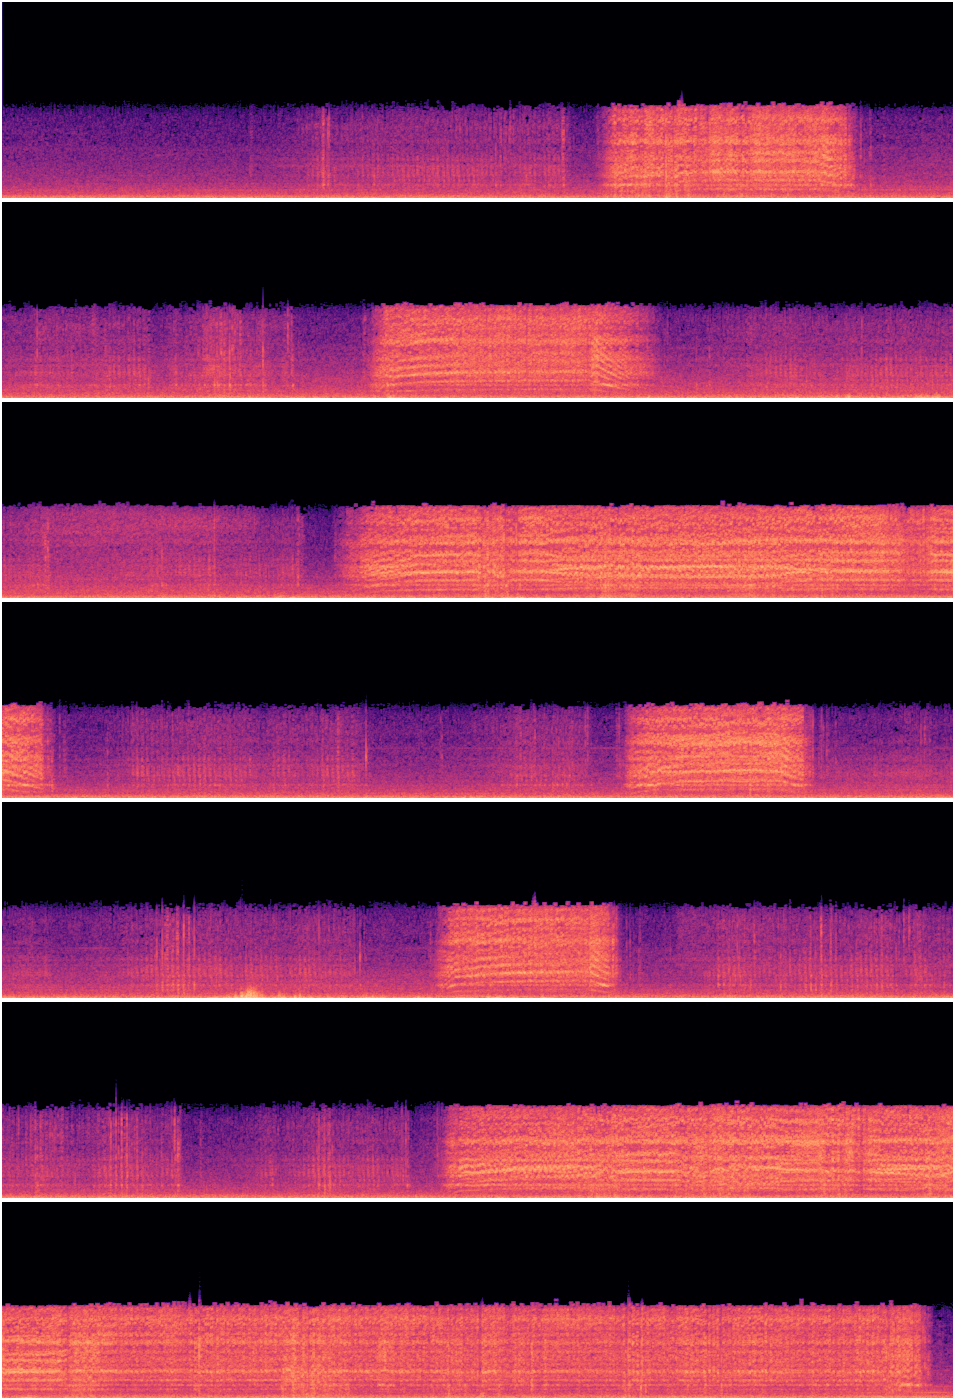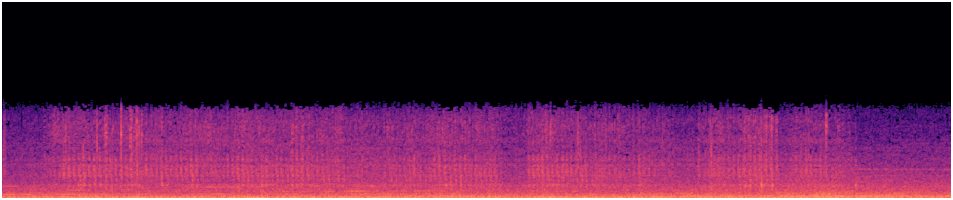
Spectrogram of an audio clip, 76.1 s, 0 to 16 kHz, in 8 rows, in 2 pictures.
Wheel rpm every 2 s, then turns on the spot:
0, 10, 20, 150, 50, 20, 60, 150, 10, 10, 10, 120, 200, 190, 80, 20, 10, 100, 60, 20, 10, 120, 30, 20, 20, 20, 160, 200, 200, 200, 200, 200, 190, 30, 20, 20, 10, 10.
2-4 8-12 16-22 30-32 36-42 44-50 66-76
